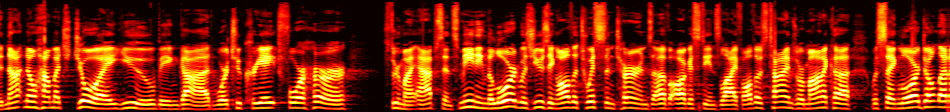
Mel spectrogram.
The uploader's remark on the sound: Message Preached at Valley Creek Church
